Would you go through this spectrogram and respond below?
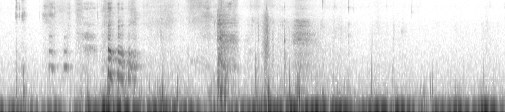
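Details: Newfoundland puppy, unsure how to deal with its hiccups: short, sharp, repeated hiccup jerks with soft whines and breaths in a quiet room; hiccups.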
